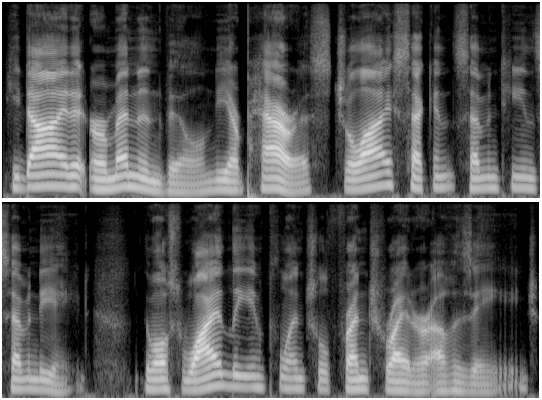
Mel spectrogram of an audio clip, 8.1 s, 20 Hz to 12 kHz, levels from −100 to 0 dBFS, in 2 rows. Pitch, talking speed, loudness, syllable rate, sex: 125 Hz, 150 wpm, -22 LUFS, 5.0 syllables/s, male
